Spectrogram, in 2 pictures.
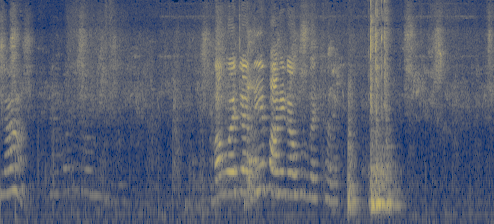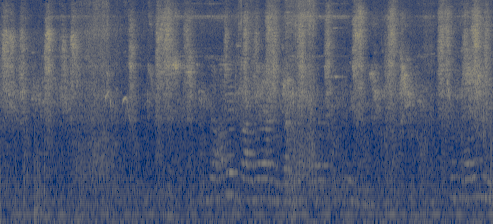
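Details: Kittens mewing indoors in a small room: a loud run of harmonic, arching mews around four seconds, followed by a sharp burst, then softer scattered mews later over a steady background hum.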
